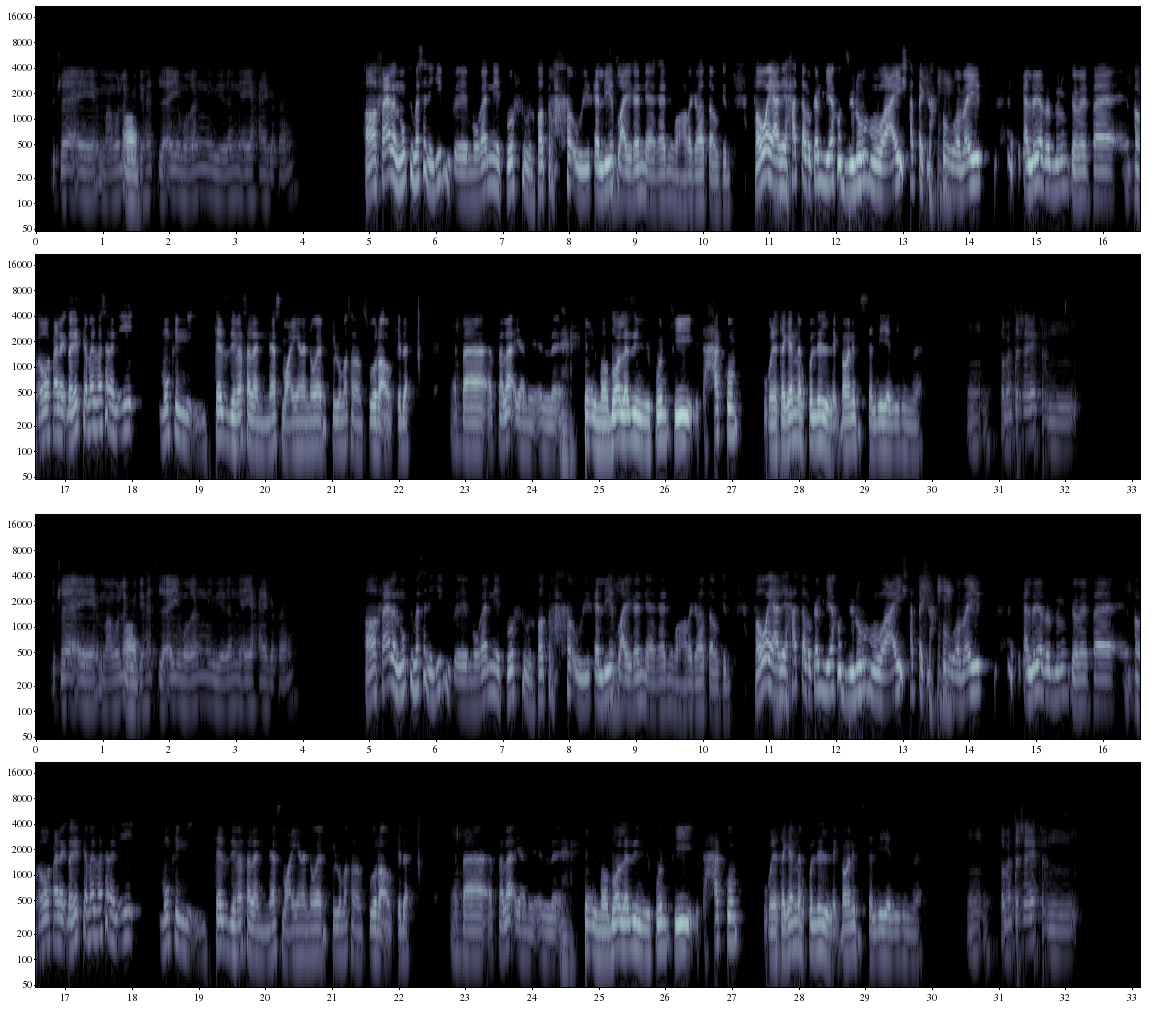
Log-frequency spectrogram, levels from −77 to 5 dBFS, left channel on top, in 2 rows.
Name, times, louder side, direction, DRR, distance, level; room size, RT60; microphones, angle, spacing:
voice 1, 0.2-3.9 8.5-8.8 11.0-11.3 13.2-13.7 16.3-16.6 22.8-23.0 30.5-32.2, right 1 dB, 10° right, 1.8 m, -47 dB
voice 2, 4.9-14.2 14.6-18.0 18.4-22.2 23.0-27.1 27.5-29.8, left 6 dB, 65° left, 0.4 m, -30 dB
8.8 x 7.4 x 4.2 m
head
